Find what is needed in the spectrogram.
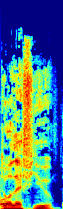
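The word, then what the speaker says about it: Deulofeu: You say his name better than I do. Gerard Delafoe? – Delafeu. Or Delafeu, yeah. – Sorry, my pronunciation is a little bit wrong.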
